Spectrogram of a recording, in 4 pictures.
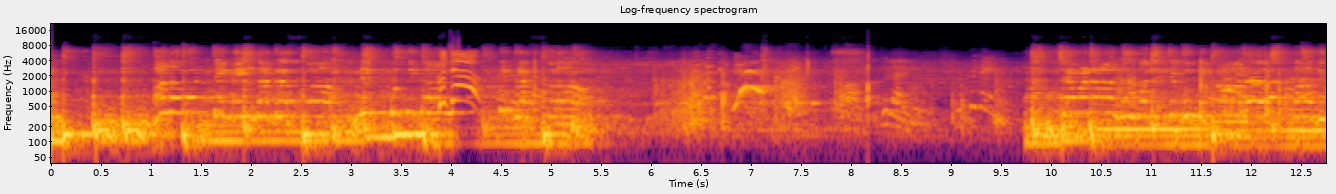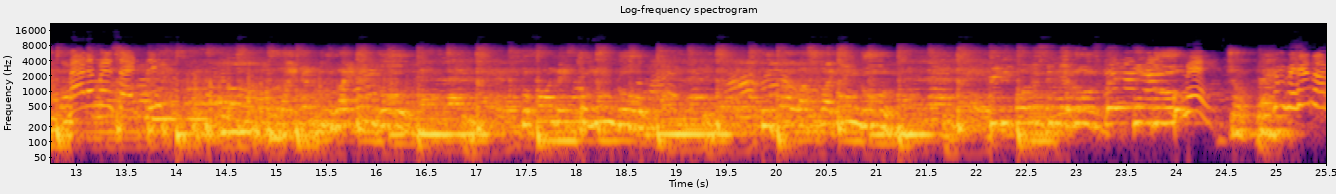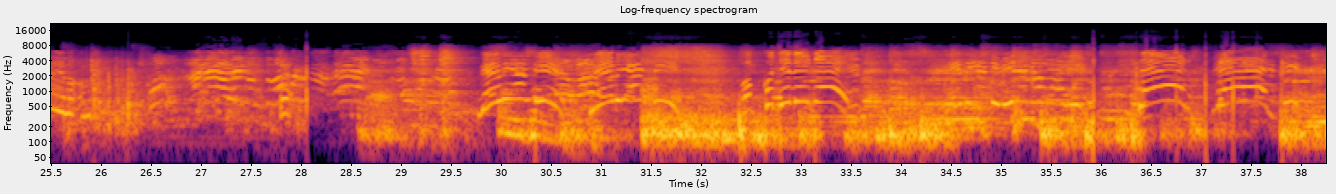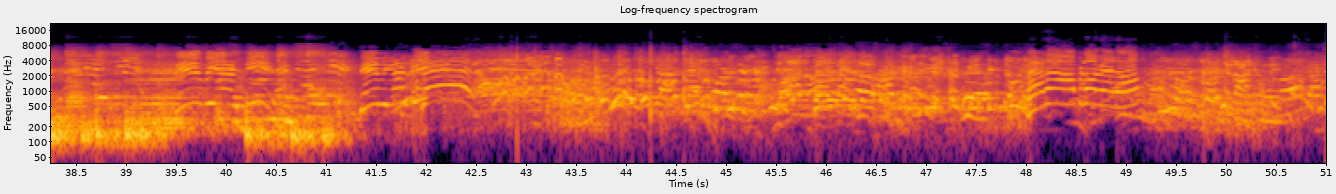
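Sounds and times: women and children talking: 3.7s - 5.2s, 6.3s - 9.7s, 11.6s - 16.8s, 17.5s - 21.1s, 22.9s - 31.8s, 32.4s - 33.8s, 34.4s - 42.7s, 43.6s - 51.0s.

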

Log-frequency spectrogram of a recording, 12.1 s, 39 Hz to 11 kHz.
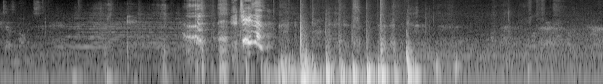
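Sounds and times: dog whining call: 3.7s - 4.2s.

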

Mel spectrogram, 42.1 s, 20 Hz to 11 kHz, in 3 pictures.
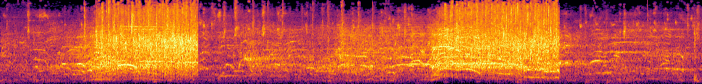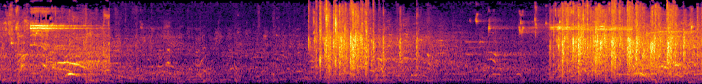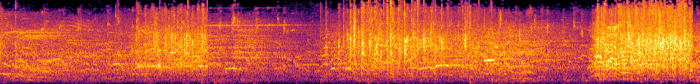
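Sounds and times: arena crowd noise with shouts: 0.0s - 16.5s, 25.0s - 42.0s
referee's whistle blast: 14.6s - 16.1s, 25.0s - 26.6s.

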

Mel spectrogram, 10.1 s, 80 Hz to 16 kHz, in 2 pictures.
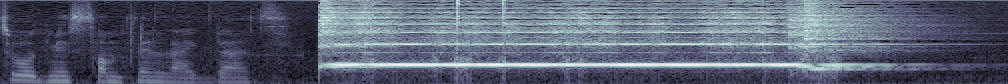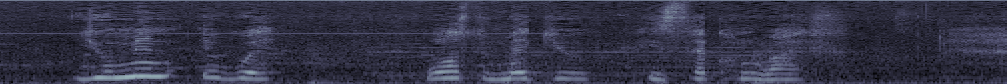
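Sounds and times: sustained high synthesizer note: 1.6s - 4.9s.

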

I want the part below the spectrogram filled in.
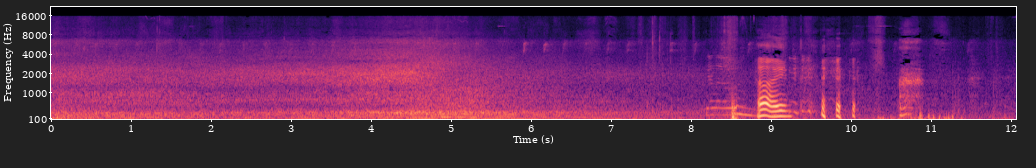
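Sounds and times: car driving past: 0.0s - 8.2s.

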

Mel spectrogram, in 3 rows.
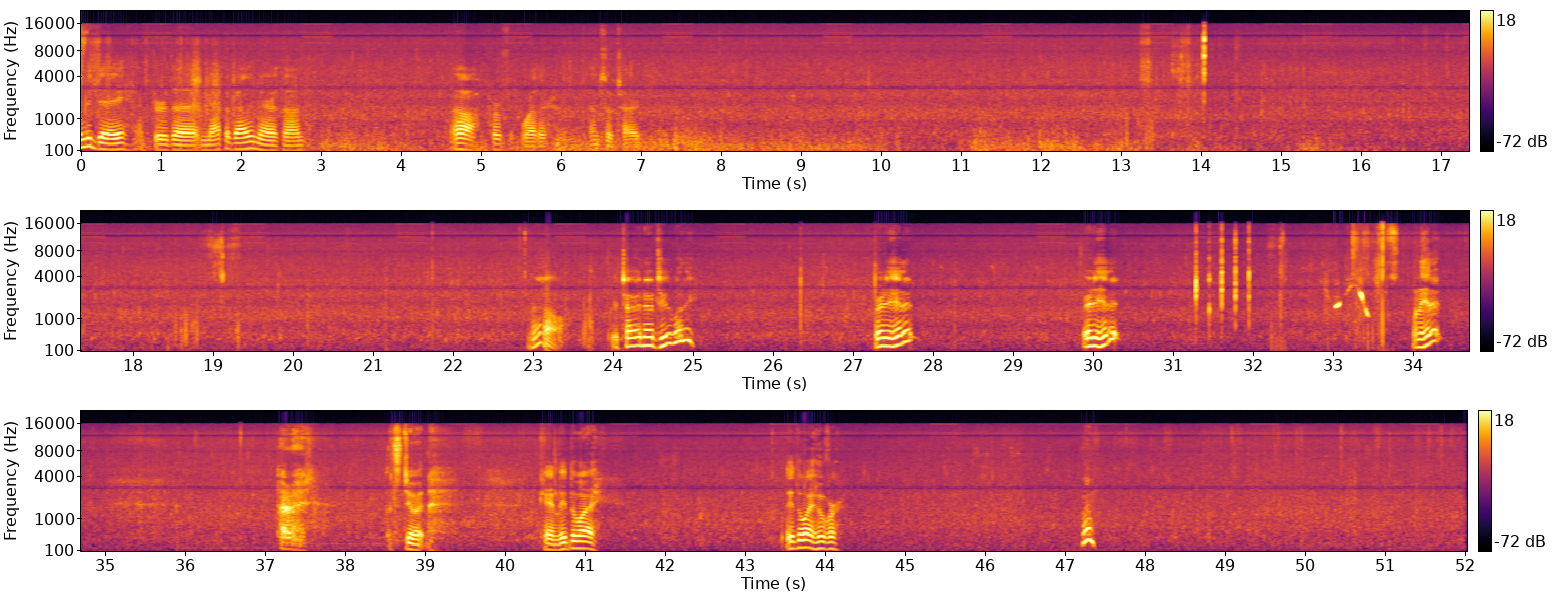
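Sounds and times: dog whining: 33.0s - 33.6s.

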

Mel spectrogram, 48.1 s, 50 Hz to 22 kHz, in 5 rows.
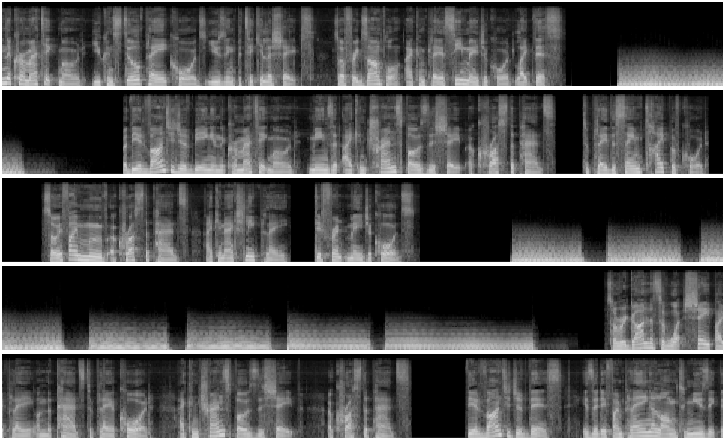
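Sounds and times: synth chord: 8.2s - 10.4s, 26.0s - 36.2s.

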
